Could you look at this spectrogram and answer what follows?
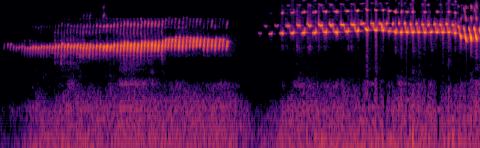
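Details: Pet singer canary used in song training: a steadily swelling rolling trill lasting three seconds, a brief gap, then rapid high sweeping notes in a bright chattering run.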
